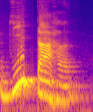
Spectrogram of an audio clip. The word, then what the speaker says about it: guitarra: Olha aqui na palavra guitarra. Esse U não tem pronúncia, não está falando guitarra, você diz guitarra. Você não está falando querer. Esse U aqui não está tendo som.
